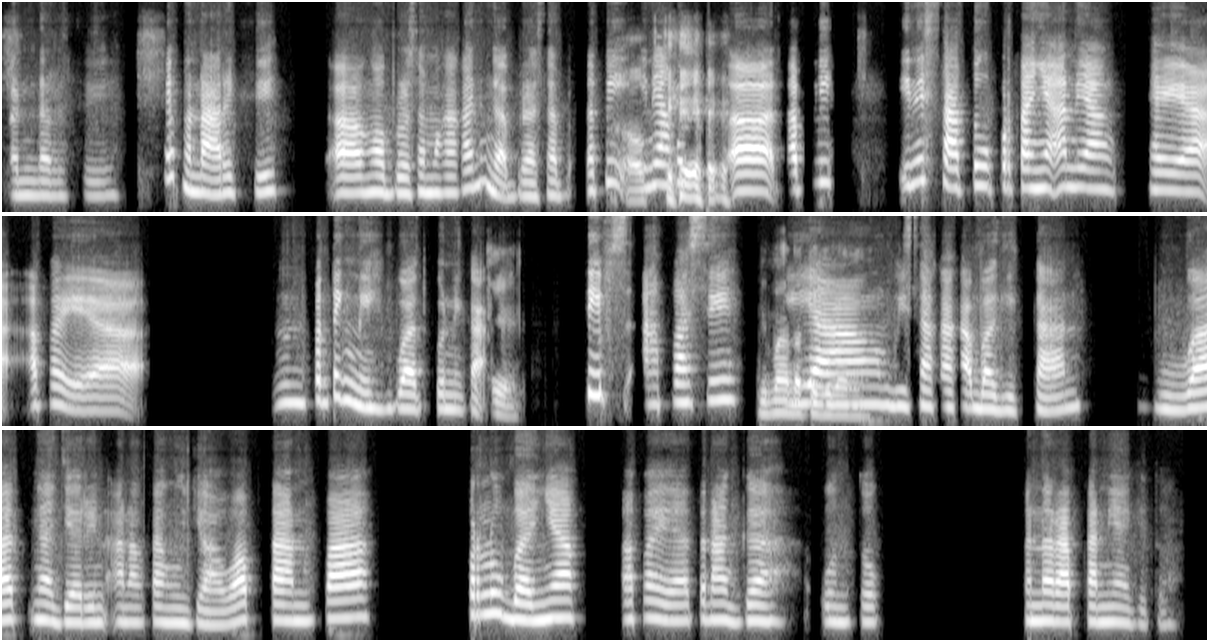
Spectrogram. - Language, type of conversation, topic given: Indonesian, podcast, Bagaimana cara mengajarkan anak bertanggung jawab di rumah?
- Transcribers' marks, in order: laughing while speaking: "Oke"; other background noise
